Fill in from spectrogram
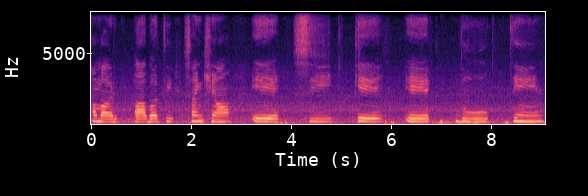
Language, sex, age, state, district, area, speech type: Maithili, female, 60+, Bihar, Madhubani, rural, read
